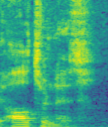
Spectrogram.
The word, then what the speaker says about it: alternate: alternate or whatever, but you really pronounce this word as alter, knit, like you're knitting a sweater.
